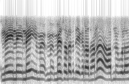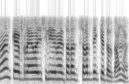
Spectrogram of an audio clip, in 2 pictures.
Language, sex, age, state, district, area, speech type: Hindi, male, 18-30, Rajasthan, Bharatpur, rural, conversation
